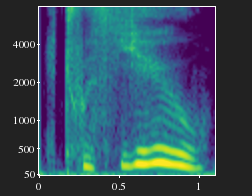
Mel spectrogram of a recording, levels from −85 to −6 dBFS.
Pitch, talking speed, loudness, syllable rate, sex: 205 Hz, 165 wpm, -13 LUFS, 3.0 syllables/s, female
